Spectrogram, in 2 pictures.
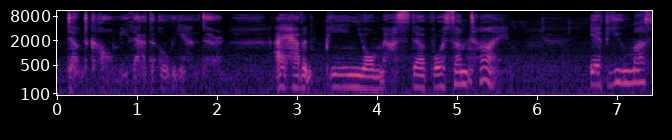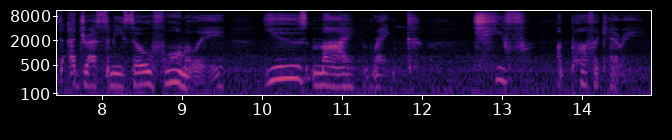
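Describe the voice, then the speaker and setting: The speaker puts on a raspy character voice and moves at a very slow pace, leaving long, frequent pauses. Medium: read story. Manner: cold, clinical, detached.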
